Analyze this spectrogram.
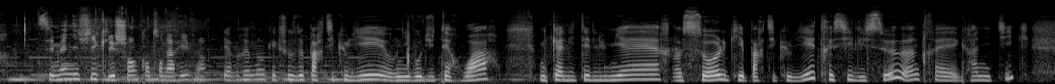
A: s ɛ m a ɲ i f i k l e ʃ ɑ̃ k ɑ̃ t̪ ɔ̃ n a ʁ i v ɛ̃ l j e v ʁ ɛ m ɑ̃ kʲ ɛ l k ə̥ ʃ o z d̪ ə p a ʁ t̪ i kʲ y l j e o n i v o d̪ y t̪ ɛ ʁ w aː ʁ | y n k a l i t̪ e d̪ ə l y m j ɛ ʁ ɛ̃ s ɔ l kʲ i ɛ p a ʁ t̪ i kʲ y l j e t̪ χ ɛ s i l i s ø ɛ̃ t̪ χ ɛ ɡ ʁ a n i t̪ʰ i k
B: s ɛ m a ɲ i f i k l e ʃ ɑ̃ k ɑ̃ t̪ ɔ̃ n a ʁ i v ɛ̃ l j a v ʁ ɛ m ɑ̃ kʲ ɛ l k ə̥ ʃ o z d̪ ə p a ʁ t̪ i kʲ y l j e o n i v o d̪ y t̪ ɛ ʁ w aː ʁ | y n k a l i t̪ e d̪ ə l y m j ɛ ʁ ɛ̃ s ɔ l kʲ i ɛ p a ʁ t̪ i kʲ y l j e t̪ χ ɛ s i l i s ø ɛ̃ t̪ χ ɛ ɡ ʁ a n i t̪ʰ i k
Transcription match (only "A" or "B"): B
